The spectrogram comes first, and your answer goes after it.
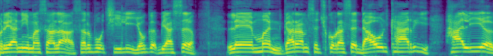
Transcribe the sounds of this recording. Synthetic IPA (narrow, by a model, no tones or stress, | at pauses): əɾianimãsalahsərbʊʔt͡ʃilijoɡəʔ̚biasə | lɛmə̃nɡaɾamsət͡ʃu̥kʊp̚rasədaʊnkaɾihaliə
